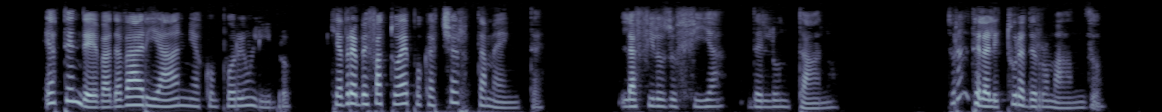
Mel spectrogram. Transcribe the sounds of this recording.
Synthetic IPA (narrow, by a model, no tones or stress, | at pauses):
eat̪ːend̪eːvad̪avaːɾianːiakːomporːeunliːbɾo | keavɾɛbːefat̪ːoɛːpokat͡ʃert̪ament̪e | lafilozofiːa | d̪elːont̪aːno | d̪̥uɾant̪elalet̪ːuːɾad̪elromand̪zo̰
